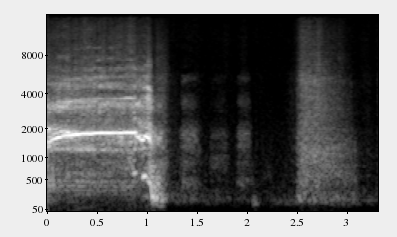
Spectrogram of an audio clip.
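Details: Horse giving a loud, high whinny lasting about a second with a sharp drop at the end, followed by quiet snorting and a breathy blow around two and a half seconds.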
